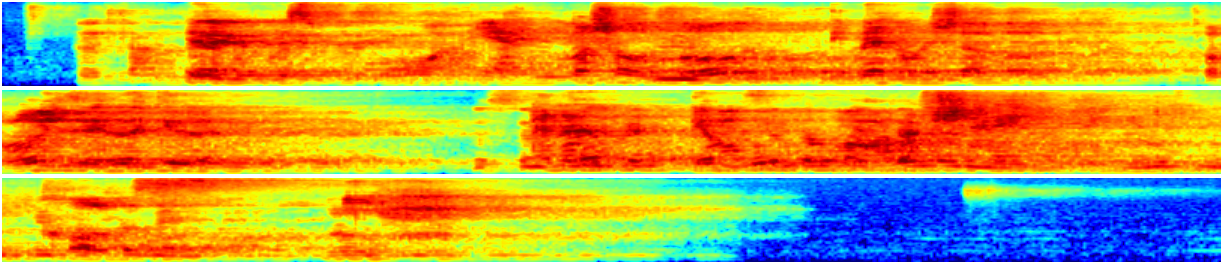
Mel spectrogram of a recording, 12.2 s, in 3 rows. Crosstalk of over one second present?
Yes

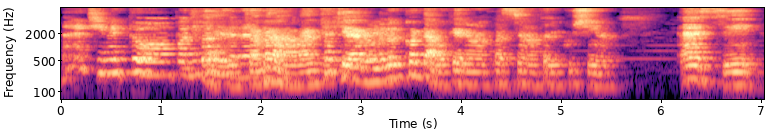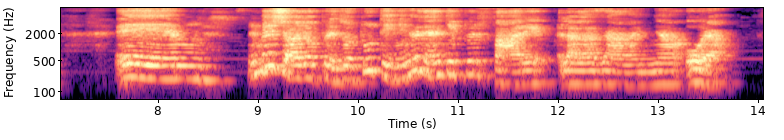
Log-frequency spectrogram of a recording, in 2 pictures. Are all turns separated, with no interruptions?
No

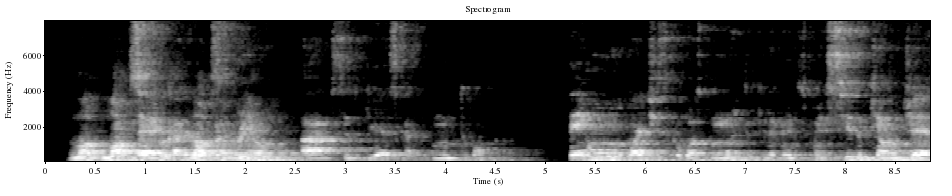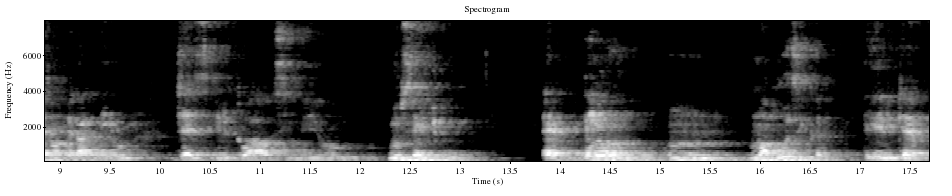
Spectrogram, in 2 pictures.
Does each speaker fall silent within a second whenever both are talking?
No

